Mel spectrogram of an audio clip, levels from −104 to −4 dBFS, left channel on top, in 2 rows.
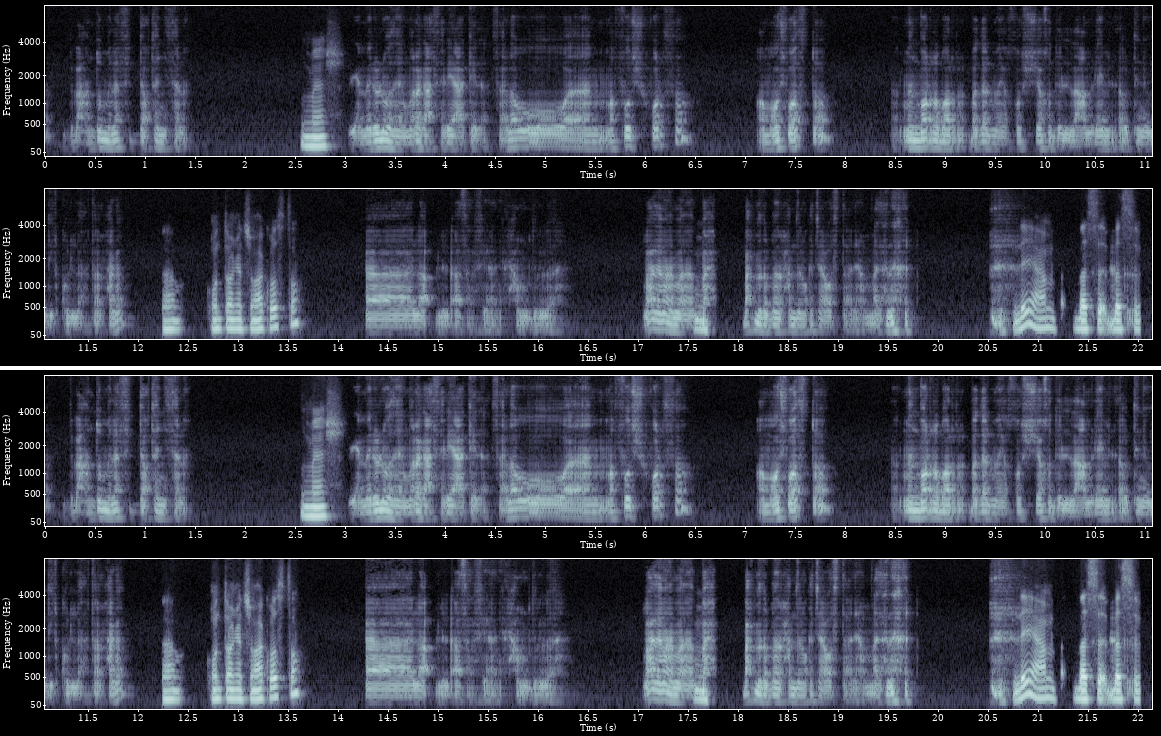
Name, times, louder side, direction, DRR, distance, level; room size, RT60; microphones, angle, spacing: voice 1, 0.0-1.5 3.0-6.5 7.1-7.9 8.5-12.0 14.3-16.3 17.0-17.8 18.0-19.8 20.5-20.8 21.7-22.0, right 2 dB, 70° right, 3.8 m, -35 dB
voice 2, 2.6-2.9 12.2-12.4 12.7-13.6 17.6-17.7 20.8-22.0, right 3 dB, 45° right, 0.6 m, -25 dB
head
